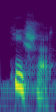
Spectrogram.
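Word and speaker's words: T-shirt: також слово тішарт тішер записуємо на англійську манеру вимовляємо ті шорт тішарт з наголосом на ті кішерт якщо на футболці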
